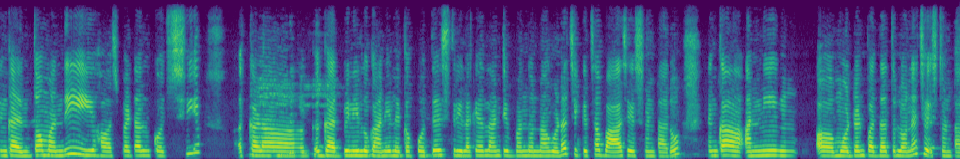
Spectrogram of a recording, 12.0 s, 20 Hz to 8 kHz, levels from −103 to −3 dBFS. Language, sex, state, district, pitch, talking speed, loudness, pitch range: Telugu, female, Telangana, Nalgonda, 225 Hz, 110 wpm, -16 LUFS, 215-235 Hz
